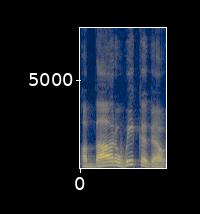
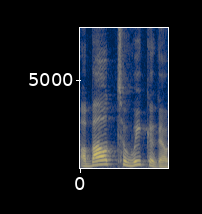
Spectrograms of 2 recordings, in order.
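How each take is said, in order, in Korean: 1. t 소리는 부드럽고 빠른 r 같은 탄설음으로 나요. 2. t는 분명하게 터뜨려 내는 t로 발음해요. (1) "미국식 영어에서 일반적으로 이 나타나는 아, 우리말 릴과 유사하게 발음되는" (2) "영국식은 t하고 뒤에 이렇게 뒤에 모음"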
